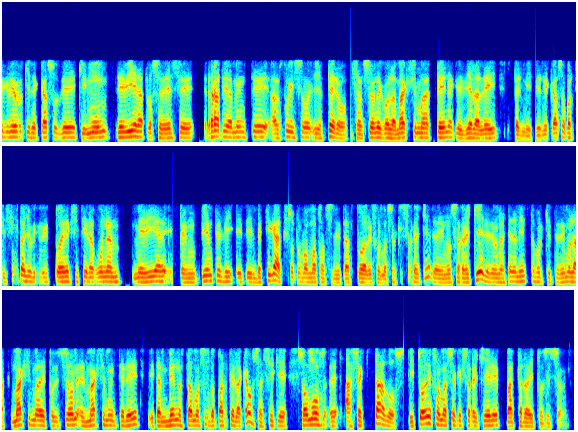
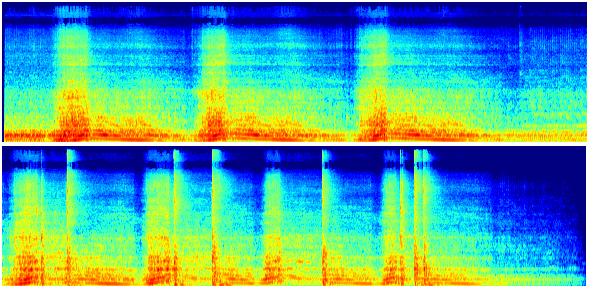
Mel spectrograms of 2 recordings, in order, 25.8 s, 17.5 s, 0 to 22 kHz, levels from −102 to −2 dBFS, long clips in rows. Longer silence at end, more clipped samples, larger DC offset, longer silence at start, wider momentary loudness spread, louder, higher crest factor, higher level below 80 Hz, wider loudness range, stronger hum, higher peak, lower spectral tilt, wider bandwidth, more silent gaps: second, 0.15 s vs 0.9 s; neither; neither; about the same, 0 s vs 0.05 s; second, 9 LU vs 17 LU; about the same, -20 LUFS vs -18 LUFS; about the same, 18 dB vs 18 dB; second, -62 dBFS vs -30 dBFS; about the same, 4 LU vs 6 LU; neither; about the same, 0 dBFS vs -2 dBFS; first, -11.5 dB/octave vs -6.5 dB/octave; second, 4.1 kHz vs 19.5 kHz; neither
